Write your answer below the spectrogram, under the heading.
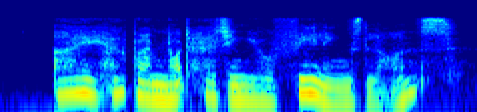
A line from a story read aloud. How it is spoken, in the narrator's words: Pat murmured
